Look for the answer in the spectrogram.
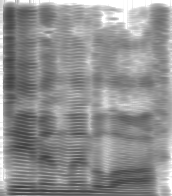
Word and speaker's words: Damon Lindelof: Well, knowing Damon Lindelof, did I pronounce his name right? You did.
